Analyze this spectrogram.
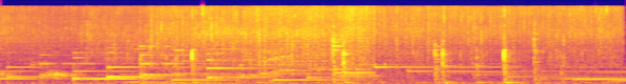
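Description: Cut okra sizzling as it fries in oil in a stainless steel pan, stirred with a wooden spoon that knocks against the pan a few times.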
